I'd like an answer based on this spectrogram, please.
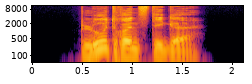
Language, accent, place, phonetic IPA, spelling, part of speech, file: German, Germany, Berlin, [ˈbluːtˌʁʏnstɪɡə], blutrünstige, adjective, De-blutrünstige.ogg
- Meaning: inflection of blutrünstig: 1. strong/mixed nominative/accusative feminine singular 2. strong nominative/accusative plural 3. weak nominative all-gender singular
